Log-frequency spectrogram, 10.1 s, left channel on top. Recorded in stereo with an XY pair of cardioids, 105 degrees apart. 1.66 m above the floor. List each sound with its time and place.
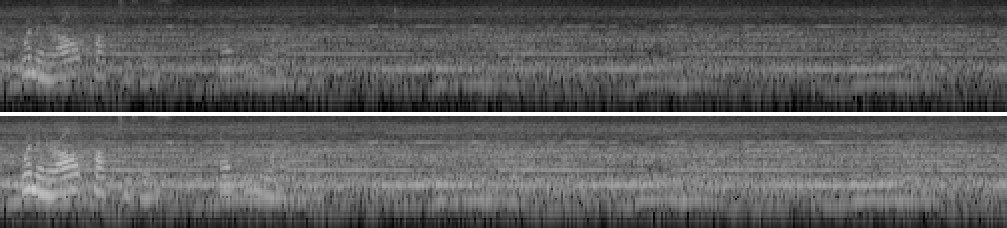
0.2 s a woman speaking: 50° right, 1.1 m; by 3.3 s 80° right, 3 m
